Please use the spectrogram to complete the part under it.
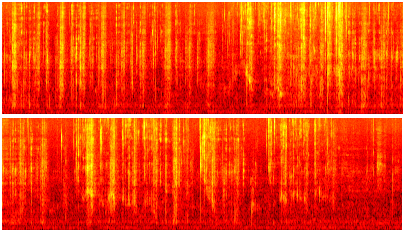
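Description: A woman chews food loudly and wetly, close to a microphone.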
